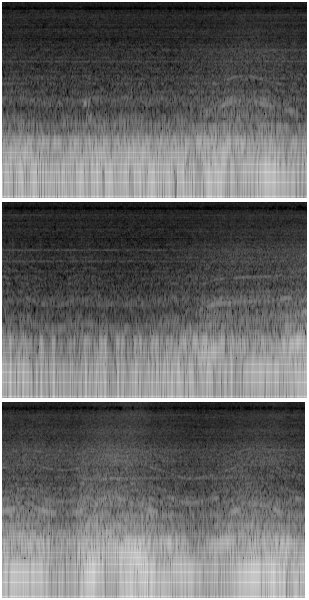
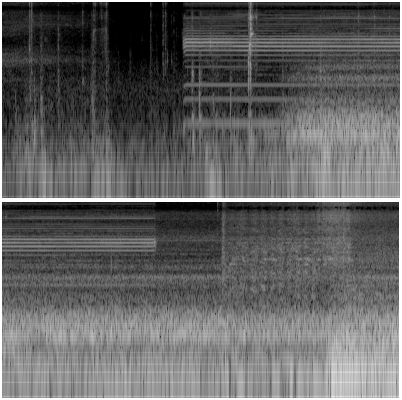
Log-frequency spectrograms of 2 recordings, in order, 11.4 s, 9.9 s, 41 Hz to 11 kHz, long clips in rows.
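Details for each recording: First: Mercedes W124 E420 M119 V8: deep note rising and falling with throttle but lumpy and uneven, worse than before; ASR light on, owner blames moisture in throttle body needing rebuild. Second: Mercedes W124 E420, M119 4.2 V8, started after a long repair with the distributor rotor refitted and everything dried. Starter catches, then a smooth, even idle with a steady low hum and no misses. Normal idle before warm-up.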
